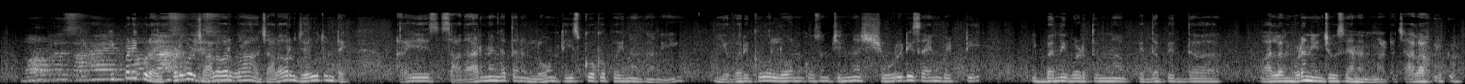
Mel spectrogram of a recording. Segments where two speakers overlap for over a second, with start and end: 0.9-2.2

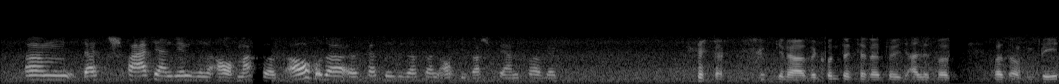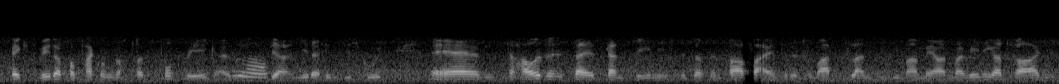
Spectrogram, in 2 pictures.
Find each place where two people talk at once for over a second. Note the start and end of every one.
none

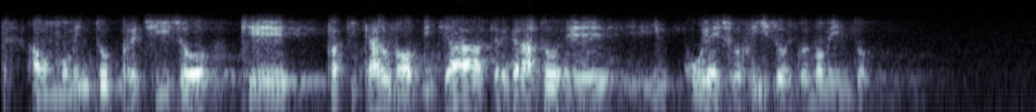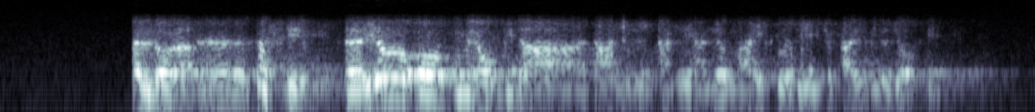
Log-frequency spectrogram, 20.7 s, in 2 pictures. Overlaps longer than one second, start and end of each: none

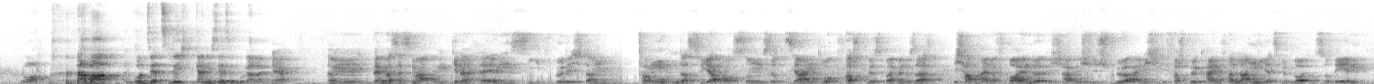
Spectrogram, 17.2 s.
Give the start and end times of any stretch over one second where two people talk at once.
none

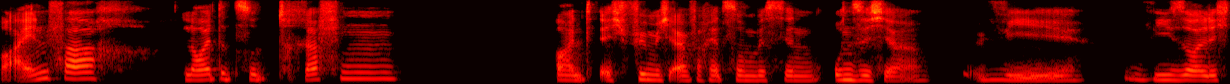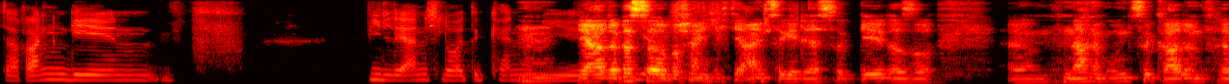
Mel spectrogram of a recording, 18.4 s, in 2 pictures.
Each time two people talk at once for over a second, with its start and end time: 13.1-15.4

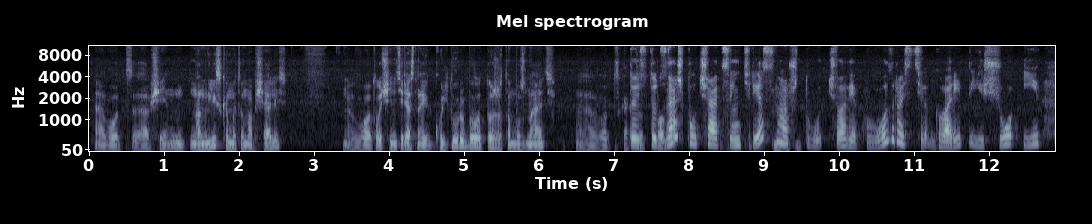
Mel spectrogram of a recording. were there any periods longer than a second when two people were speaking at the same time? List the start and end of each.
none

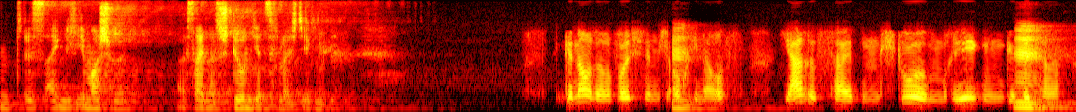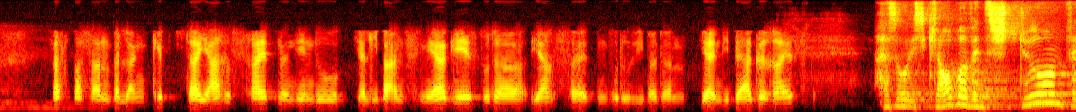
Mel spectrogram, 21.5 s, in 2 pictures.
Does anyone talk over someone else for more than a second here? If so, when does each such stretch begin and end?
none

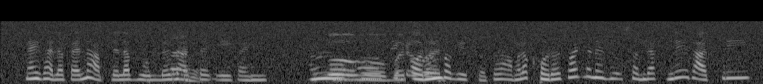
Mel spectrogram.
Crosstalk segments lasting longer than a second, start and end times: 3.2-4.5

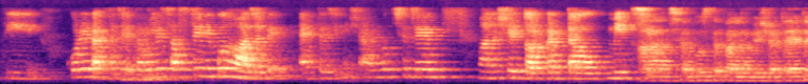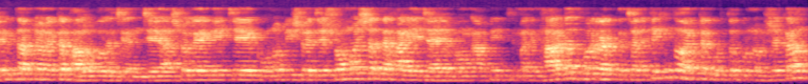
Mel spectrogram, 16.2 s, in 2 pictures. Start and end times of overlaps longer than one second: none

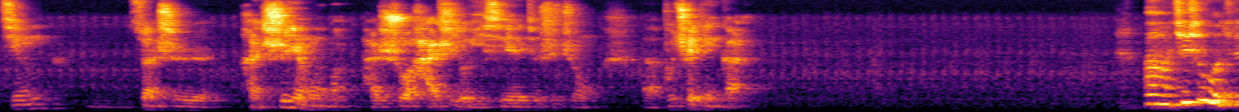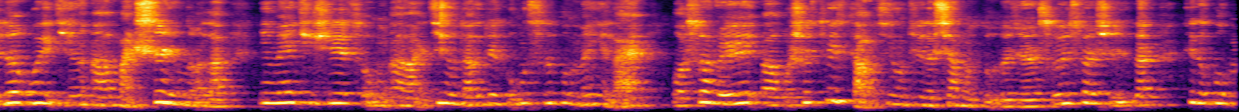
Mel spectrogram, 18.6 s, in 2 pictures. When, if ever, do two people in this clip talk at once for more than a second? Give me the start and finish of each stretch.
none

